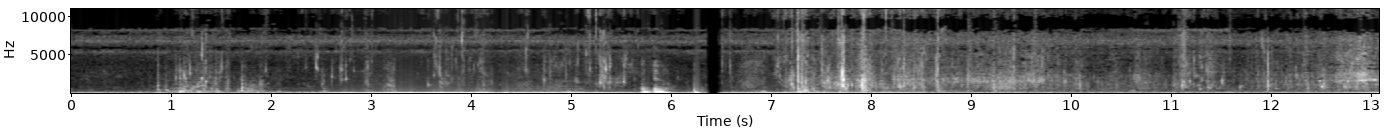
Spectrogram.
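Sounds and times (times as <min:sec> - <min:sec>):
water sloshing in a pan: 0:06.8 - 0:13.0.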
